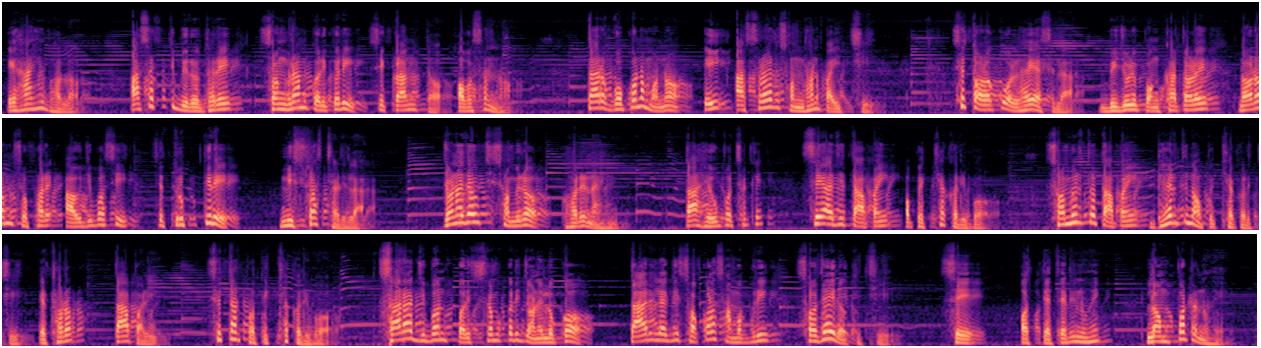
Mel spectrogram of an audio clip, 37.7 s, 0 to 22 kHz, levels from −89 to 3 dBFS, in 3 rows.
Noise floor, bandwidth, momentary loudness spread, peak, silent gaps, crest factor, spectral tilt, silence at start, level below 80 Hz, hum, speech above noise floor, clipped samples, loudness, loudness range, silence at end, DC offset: -47 dBFS; 14 kHz; 13 LU; 0 dBFS; none; 16 dB; -7 dB/octave; 0.05 s; -50 dBFS; none; 32 dB; under 0.1%; -16 LUFS; 3 LU; 0.35 s; under 0.1%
